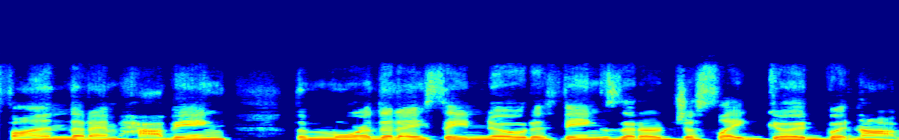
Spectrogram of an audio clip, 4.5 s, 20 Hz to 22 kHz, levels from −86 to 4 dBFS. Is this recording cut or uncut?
uncut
